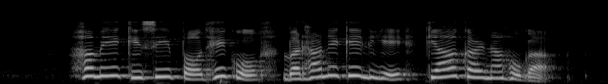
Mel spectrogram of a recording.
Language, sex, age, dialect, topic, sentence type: Hindi, female, 18-24, Hindustani Malvi Khadi Boli, agriculture, question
